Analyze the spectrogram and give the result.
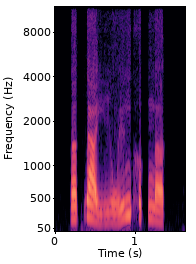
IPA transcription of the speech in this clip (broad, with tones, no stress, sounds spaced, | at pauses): ɐ˨˥ k̚ l aː˨˩ j iː˨˩ w yː˥ ŋ h ʊ˨˥ k̚ ŋ ɐ˨˥ k̚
